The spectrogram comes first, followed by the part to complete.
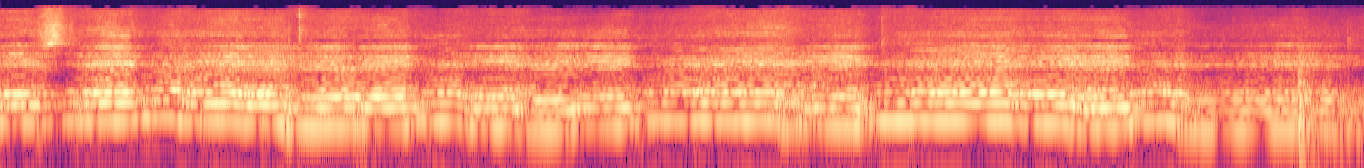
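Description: Latin plainchant sung by male voices: a slow, unaccompanied melody that holds each note and moves in small steps, settling onto lower notes near the end.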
